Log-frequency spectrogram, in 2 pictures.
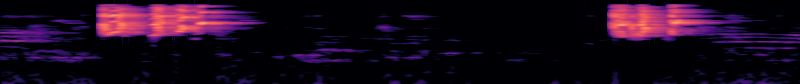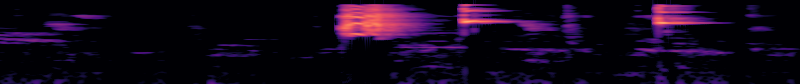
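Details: Lovebird giving three short harsh chattering bursts a few seconds apart, each followed by sharp high squeaks, in a quiet setting.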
